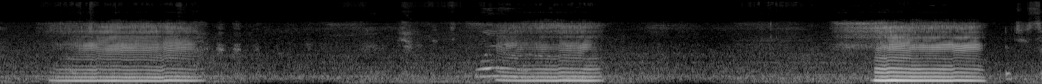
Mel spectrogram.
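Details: Adult woman (a mother) snoring loudly in sleep, likened by family to a bumblebee or llama: three long, loud, buzzing inward breaths with quiet gaps, about 15 breaths a minute; steady rhythmic snoring.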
